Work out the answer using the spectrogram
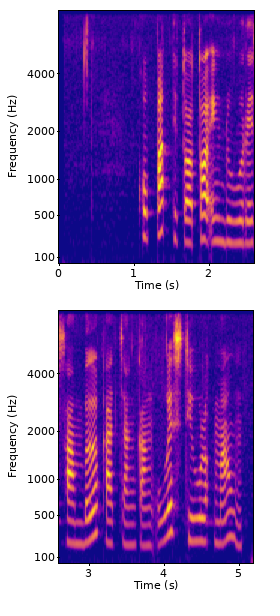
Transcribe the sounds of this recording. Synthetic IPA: kupat̪̚d̪̥i̤t̪ɔt̪ɔʔɪŋnd̪uwuɾesambəlkat͡ʃaŋkaŋʔuwɪsd̪̥i̤ulək̚mau

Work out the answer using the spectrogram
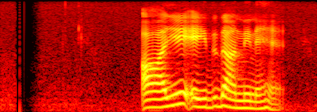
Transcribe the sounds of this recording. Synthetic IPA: aːjeejd̪əd̪anːinɛɦɛ

